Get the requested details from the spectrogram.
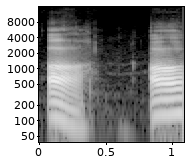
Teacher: मध्य स्वर, जिन स्वरों के उच्चारण पे जीभ के मध्य भाग काम करते हैं, उन स्वरों, जैसे कि अ में जीभ का थोड़ा मध्य भाग काम करता है।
